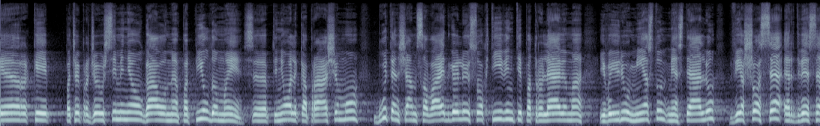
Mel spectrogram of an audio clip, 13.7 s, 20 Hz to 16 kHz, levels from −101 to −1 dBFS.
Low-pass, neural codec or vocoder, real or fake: 14.4 kHz; none; real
